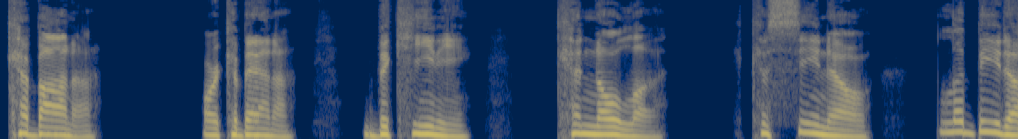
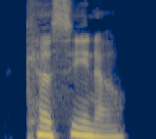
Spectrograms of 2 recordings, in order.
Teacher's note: You'll notice that the first syllable is always a schwa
